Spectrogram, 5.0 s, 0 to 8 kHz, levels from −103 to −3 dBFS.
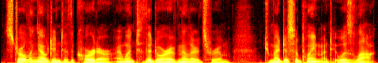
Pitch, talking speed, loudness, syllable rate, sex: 120 Hz, 225 wpm, -16 LUFS, 6.3 syllables/s, male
